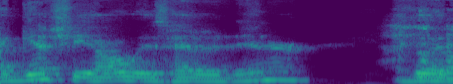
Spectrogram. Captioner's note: laughter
